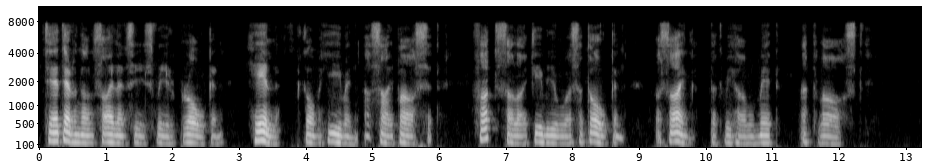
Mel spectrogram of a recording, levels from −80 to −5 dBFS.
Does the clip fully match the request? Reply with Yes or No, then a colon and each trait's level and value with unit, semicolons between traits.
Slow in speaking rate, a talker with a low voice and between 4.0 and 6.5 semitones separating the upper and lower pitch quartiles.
No: slow, 120 wpm; low, 125 Hz; average, 2.7 semitones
